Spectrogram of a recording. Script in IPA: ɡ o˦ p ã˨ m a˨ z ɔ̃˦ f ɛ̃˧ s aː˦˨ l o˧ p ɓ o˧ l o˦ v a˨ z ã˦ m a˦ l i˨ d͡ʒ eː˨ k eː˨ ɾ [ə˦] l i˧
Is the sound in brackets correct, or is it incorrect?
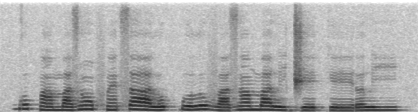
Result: incorrect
